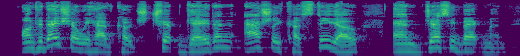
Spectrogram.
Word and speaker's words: Castillo: I always want to do the Castillo, but that's not right, is it? Well, in Spanish it's Castillo, so you could say it both ways. Okay, but Castillo.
